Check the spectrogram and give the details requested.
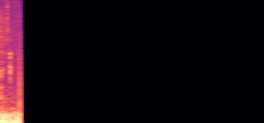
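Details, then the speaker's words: Simulation of how sound reached a toddler with severe bilateral sensorineural hearing loss, diagnosed around his first birthday, before his cochlear implant: a brief muffled low rumble, then silence. "Toddlers love making noise. But just three months ago, Mason Henock's world sounded like"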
